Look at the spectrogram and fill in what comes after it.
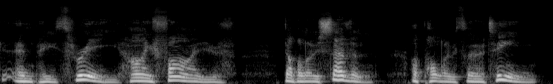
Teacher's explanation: expressions ending in numbers have the main accent on that number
